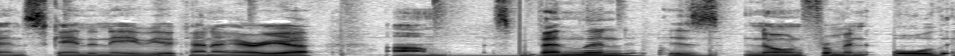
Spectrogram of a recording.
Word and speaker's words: Kvenland: Along that land northwards, Kvenland, or Kvenland is, I guess, how they say it. It's spelled with a K, but they're pronouncing it with a C.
